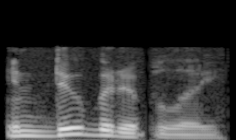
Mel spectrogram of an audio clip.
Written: indubitably

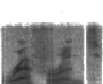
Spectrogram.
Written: referent

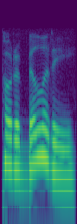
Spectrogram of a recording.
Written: potability

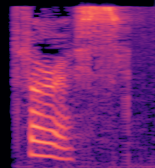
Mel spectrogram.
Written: ferous

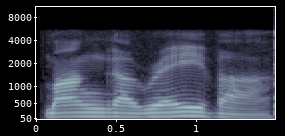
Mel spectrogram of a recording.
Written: Mangareva

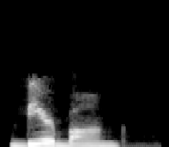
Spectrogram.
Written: beerbong

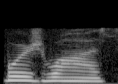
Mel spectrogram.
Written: bourgeoise

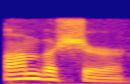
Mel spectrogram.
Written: embouchure

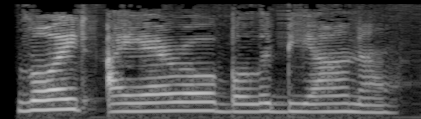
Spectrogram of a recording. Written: Lloyd Aereo Boliviano

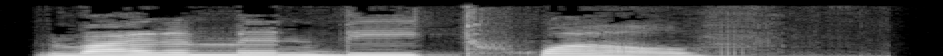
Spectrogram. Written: vitamin A aldehyde

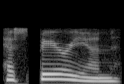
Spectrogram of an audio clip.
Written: Hesperian

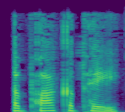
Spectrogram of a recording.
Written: apocopate

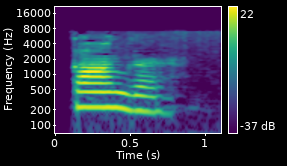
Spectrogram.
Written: gonger

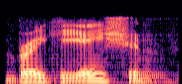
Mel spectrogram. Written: brachiation

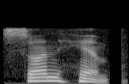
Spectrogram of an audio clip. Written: sann hemp

